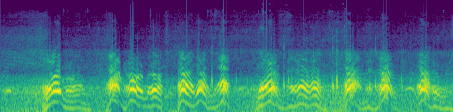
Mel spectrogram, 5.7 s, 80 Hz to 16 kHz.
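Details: Woodhouse, a five-year-old Corgi/Jack Russell terrier mix, at Corgi Beach Day on Huntington Dog Beach, California, on 2015-10-24: a run of excited yelping barks with wavering, rising-and-falling pitch, about one each half second.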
